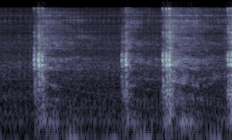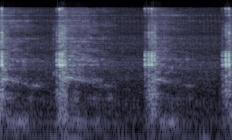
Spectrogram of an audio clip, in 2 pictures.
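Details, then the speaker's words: Motorcycle revved while standing, quiet at idle: seven sharp throttle blips, each with a rattling tick and knock as revs climb, much louder when ridden; mechanic attributes the knocking to poor, adulterated petrol and recommends draining and refilling from a good pump. "Petrol कच्चे होने की वजह से जो है ये motorcycle knocking करती है और इंजन में आवाज़ आता है।"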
